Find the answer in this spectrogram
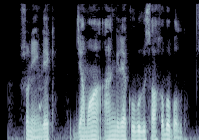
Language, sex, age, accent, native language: Uzbek, male, 25-34, Qoraqalpog'iston, Uzbek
